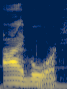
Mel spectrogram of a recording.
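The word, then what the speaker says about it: Eivor: main character i think that name is pronounced ivor and um yeah i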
